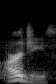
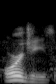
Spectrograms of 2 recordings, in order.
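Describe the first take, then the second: First: The first vowel sounds like 'ar'. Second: The first vowel sounds like 'or'. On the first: "they called them Argies" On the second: "she would pronounce it orgies"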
